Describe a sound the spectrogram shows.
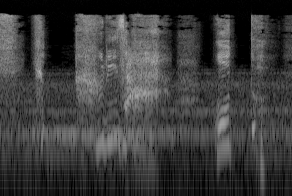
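An older man speaks sharply.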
